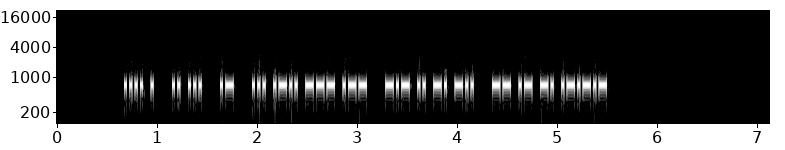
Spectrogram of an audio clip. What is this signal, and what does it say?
Morse code, heard as a keyed tone, about 46 wpm, 700 Hz. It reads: HE IS A SLOW KIND MAN.
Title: Sentences from Top 1000 Words - Review Part 2 - 45wpm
